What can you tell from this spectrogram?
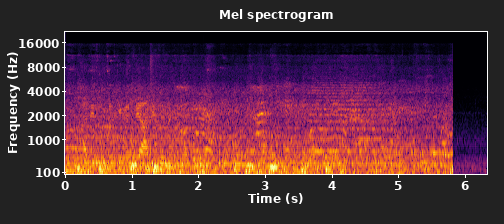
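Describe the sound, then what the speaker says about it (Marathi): A crowded Mumbai local train bound for Dombivli rumbles loudly at close range under chatter from passengers, then the sound cuts off abruptly near the end. "आता आपण डोंबिवलीला जायला ट्रेन पकडूया"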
